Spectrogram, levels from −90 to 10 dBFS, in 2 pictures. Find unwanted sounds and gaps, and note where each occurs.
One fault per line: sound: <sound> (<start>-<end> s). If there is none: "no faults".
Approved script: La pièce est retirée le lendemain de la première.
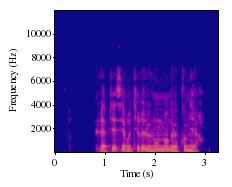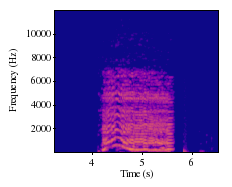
sound: squeak (4.1-5.7 s)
